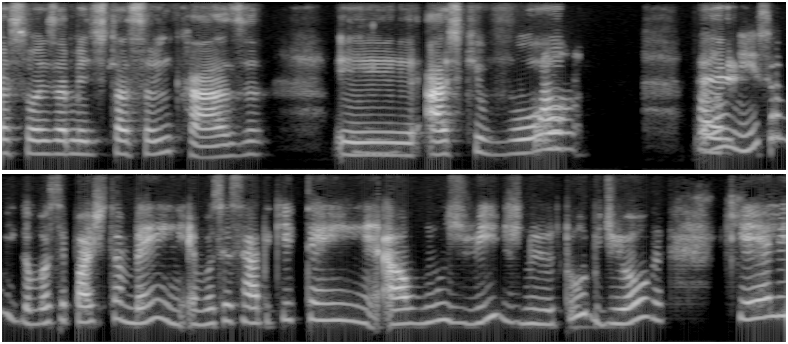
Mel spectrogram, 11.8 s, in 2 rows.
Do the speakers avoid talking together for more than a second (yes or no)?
yes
